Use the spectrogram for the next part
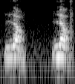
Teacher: जब आप ल का उच्चारण करेंगे तो हवा हमारे जीभ के साइड से बाहर निकलती है। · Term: पार्श्विक व्यंजन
